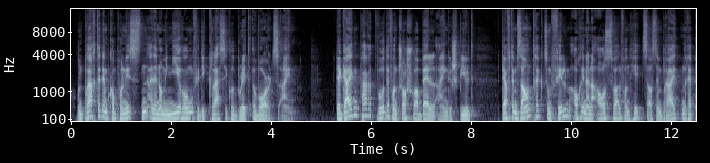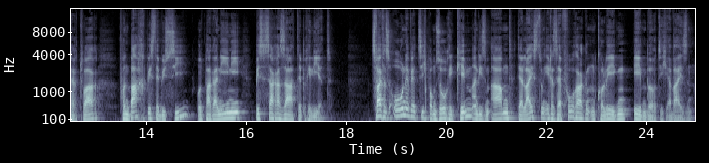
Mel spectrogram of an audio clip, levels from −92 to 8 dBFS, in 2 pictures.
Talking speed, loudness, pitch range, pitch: 140 wpm, -21 LUFS, 100-130 Hz, 115 Hz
